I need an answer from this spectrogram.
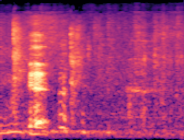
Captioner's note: laughter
